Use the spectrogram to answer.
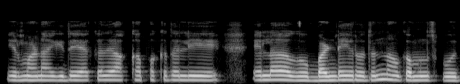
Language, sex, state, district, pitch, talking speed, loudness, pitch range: Kannada, female, Karnataka, Dharwad, 200 Hz, 115 wpm, -17 LUFS, 195-205 Hz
